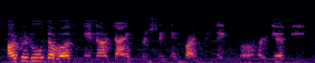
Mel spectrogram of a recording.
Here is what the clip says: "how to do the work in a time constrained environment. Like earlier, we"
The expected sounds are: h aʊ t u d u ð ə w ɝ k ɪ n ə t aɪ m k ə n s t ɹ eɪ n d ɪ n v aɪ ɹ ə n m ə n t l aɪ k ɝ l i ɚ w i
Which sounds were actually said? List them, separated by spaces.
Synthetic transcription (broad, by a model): h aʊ t u d u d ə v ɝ k ɪ n ə t aɪ m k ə s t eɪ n ɪ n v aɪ ə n m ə n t l aɪ k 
